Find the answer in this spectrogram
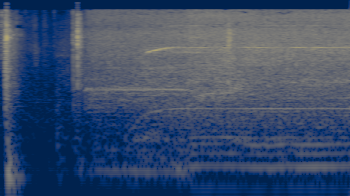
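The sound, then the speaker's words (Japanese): A cordless vacuum cleaner starts with a couple of clicks and spins up into a steady whirring whine that holds at a constant level as it vacuums up loose hair, no voices present. “このコードレスタイプの掃除機がめちゃくちゃ便利で、やっぱ紐で引っ張ってくるとさ大変だったりするからさ、本当に楽だなって思う。”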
